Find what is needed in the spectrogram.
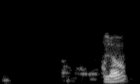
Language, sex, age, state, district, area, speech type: Assamese, male, 30-45, Assam, Nalbari, rural, conversation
